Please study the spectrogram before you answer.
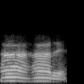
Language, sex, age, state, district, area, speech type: Kannada, male, 18-30, Karnataka, Dharwad, rural, conversation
